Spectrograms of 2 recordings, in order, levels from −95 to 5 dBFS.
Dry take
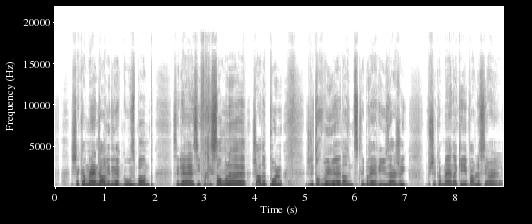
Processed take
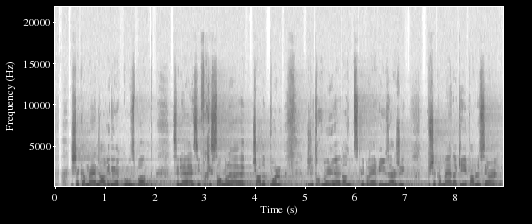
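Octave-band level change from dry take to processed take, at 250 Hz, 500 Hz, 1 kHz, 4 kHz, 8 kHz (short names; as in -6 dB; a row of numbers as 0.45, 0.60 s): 0.0, -2.0, -1.5, +3.5, +3.5 dB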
